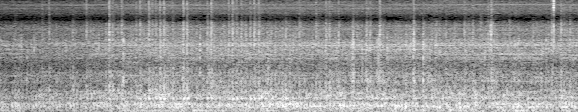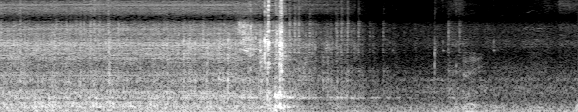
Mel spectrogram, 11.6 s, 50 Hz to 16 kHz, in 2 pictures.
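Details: Centurion D5 Evo sliding gate motor, 9 years old, making a strange noise: runs fine one way, but in this direction a steady hum carries faint irregular creaks and ticks before it stops; creaking noise, cause not yet confirmed.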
